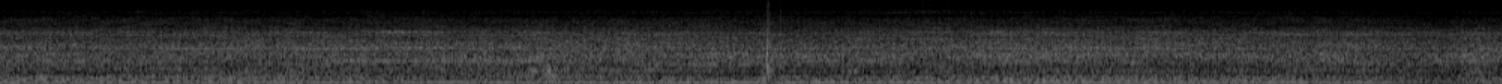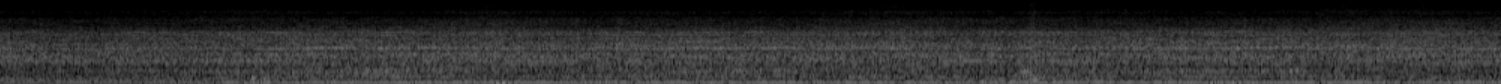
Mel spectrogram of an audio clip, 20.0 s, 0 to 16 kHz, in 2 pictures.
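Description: iRobot Roomba 871 robot vacuum running steadily as it cleans a flat-woven rug, its suction motor and brushes making a constant hum.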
